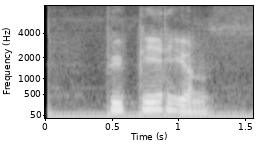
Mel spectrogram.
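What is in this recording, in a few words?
"pueperium", Dutch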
